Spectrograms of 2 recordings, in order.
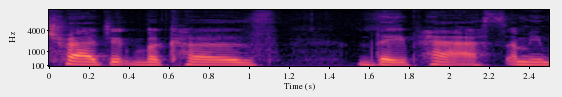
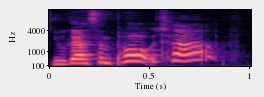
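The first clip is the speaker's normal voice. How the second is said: excited; 12 semitones higher, 4 dB louder than usual. Real, not acted. Playful question.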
